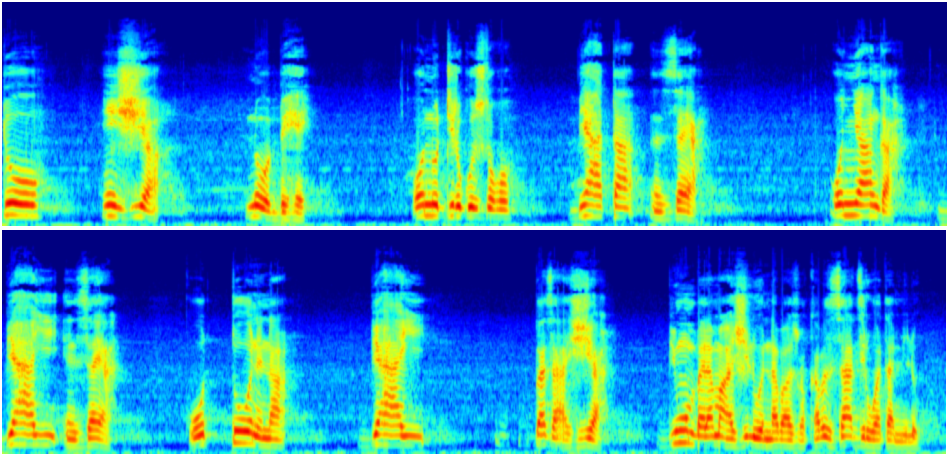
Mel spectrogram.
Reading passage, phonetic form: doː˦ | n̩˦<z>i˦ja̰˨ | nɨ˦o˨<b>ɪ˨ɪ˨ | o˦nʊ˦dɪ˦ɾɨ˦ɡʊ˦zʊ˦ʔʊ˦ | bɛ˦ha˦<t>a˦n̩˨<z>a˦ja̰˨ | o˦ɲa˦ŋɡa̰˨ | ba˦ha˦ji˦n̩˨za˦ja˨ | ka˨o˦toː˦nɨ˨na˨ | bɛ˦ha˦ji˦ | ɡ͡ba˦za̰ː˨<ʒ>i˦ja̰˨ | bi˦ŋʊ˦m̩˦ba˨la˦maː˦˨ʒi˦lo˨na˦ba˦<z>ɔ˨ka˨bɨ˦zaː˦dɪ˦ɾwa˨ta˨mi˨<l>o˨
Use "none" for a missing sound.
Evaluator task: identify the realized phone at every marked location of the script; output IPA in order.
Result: ʒ, b, t, z, ʒ, z, l

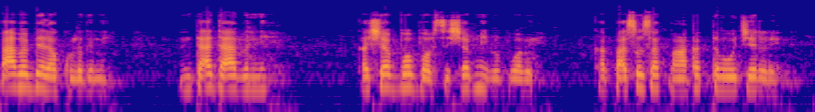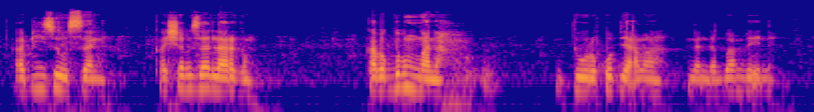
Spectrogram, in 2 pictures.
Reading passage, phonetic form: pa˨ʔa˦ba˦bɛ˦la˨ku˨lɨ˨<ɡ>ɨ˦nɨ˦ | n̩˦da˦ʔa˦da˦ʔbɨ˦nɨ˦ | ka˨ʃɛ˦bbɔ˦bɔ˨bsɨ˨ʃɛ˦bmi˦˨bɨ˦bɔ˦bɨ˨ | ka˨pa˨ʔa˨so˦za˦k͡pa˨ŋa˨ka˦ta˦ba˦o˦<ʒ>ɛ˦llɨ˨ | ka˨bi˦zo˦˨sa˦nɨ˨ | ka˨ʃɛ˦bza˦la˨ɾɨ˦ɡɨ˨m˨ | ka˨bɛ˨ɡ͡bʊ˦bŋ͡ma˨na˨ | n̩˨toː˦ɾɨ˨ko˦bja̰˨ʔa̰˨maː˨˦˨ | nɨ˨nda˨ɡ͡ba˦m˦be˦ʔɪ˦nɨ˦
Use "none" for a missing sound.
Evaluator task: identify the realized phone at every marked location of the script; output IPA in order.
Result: ɡ, d͡ʒ

